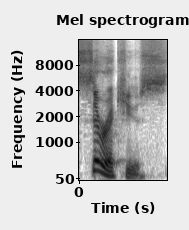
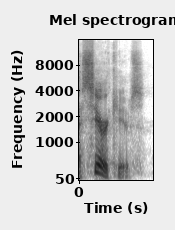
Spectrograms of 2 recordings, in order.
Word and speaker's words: Syracuse: It's Syracuse, like syrup. yeah, Syracuse.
